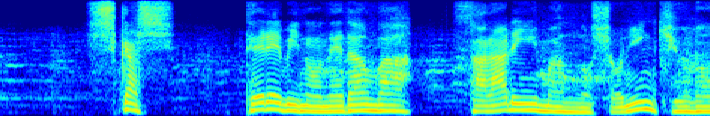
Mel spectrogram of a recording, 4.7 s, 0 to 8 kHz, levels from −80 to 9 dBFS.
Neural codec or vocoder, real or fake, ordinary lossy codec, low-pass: codec, 16 kHz, 6 kbps, DAC; fake; none; none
